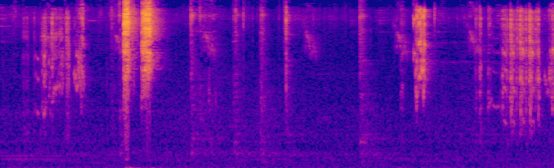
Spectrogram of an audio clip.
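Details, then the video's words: Several pet budgerigars singing, with sharp loud squawks, scratchy buzzing phrases and quick clicking chatter separated by brief pauses. "Periquitos de Estimação Cantando"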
